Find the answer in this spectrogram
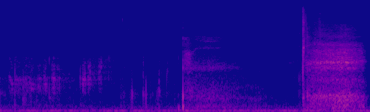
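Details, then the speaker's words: Bowel sounds (peristalsis) heard during a relaxing legs-up-the-wall yoga pose at rest: soft gurgling and brief bubbly rumbles. "then I get a little tummy rumbling a little peristalsis so you might hear that on the recording"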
